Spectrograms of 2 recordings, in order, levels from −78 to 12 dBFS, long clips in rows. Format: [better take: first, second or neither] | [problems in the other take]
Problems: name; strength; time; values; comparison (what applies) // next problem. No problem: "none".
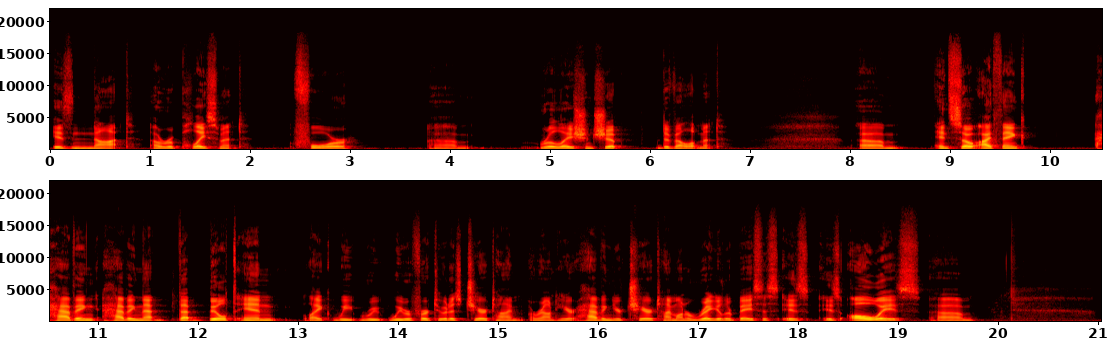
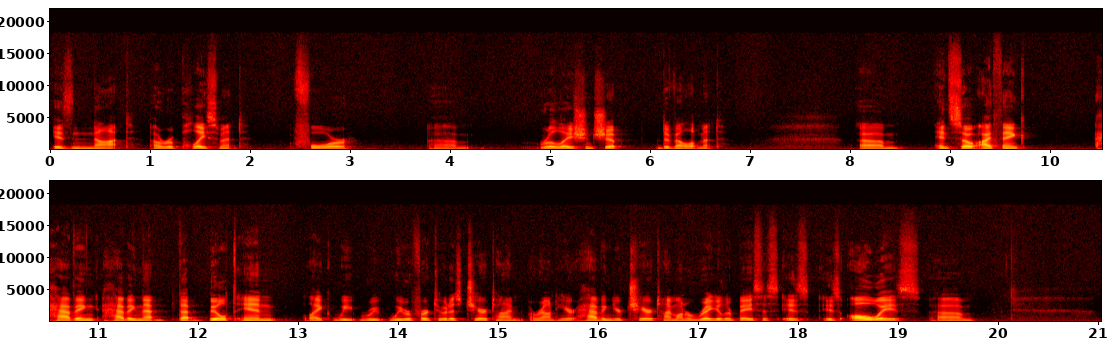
first | hiss; faint; throughout; 30 dB below the speech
